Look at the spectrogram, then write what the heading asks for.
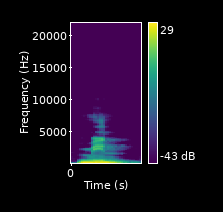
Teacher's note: نون ساکن کو ہلانا نہیں ہے، اور نون ساکن کا یہاں اظہار ہے، غنہ بھی نہیں کرنا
